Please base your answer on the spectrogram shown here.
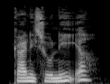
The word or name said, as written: garnisonere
